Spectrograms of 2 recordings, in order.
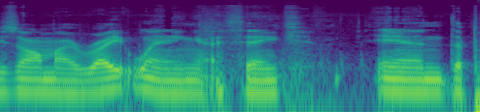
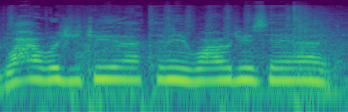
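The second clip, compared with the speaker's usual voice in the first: mock freaking out; 9 semitones higher, faster than usual. Joe yelling at the kid who insulted him, high mock outrage. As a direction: whine it like a teammate losing it. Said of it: "Joe's just freaking the fuck out".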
